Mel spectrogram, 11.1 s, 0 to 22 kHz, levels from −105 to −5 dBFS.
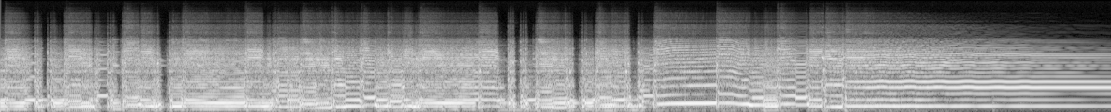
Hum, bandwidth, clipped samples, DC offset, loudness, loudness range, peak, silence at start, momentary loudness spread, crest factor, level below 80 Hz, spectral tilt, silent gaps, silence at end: none; 10 kHz; under 0.1%; under 0.1%; -13 LUFS; 1 LU; -4 dBFS; 0 s; 3 LU; 10 dB; -42 dBFS; -6 dB/octave; none; 0 s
